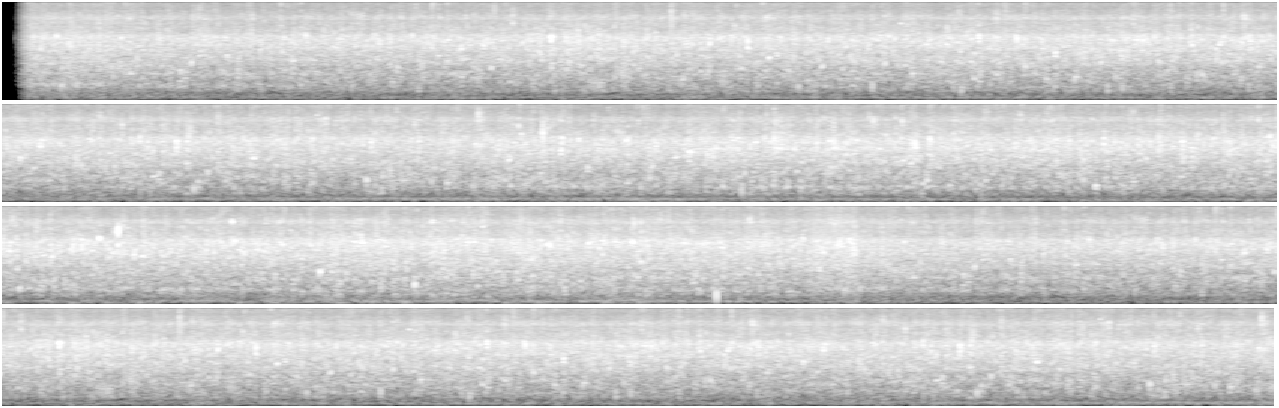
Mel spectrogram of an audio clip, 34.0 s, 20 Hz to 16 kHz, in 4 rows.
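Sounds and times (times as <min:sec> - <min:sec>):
waterfall rushing and splashing: 0:09.7 - 0:25.1.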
